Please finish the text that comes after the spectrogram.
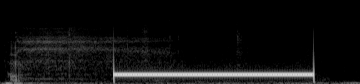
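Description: A phone line being called: a few faint dialing beeps give way to one loud, steady ringing tone that holds for about two seconds, then cuts off abruptly into near silence.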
